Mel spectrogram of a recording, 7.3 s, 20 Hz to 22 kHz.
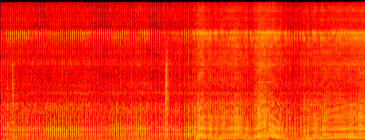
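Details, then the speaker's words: First startup of a Toyan FS-S100AC miniature four-stroke methanol kit engine: settles into a quick, smooth, even buzzing idle at roughly 1000 rpm with no misses; runs really smooth and healthy. "okay so it looks like it ran and it ran really smooth it was idling at like i don't know a thousand rpm"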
